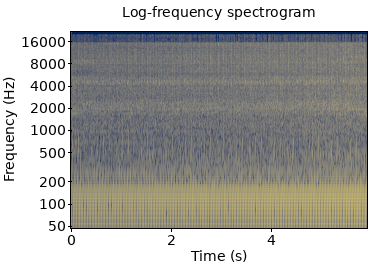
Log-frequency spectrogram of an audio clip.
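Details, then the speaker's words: Tractor restarted without choke after clearing the carburettor jet, previously dying when idle was lowered: low, even idle, steady two to three pulses a second, no stumbling or dying; normal idle. "Start it up, no choke. Much better. Much better. Yes. And it's not dying now when I put it down here."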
